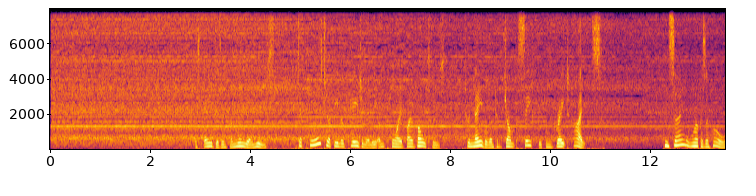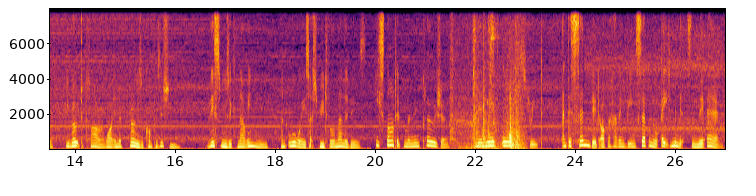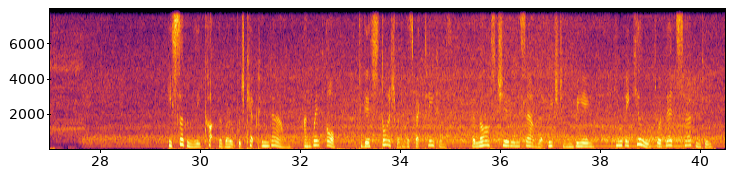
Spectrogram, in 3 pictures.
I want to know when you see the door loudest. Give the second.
23 s.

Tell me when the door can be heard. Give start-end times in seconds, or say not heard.
21.4-23.1.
